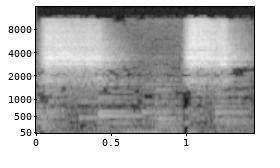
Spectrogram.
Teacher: El último sonido de este verbo es sh, sh. Es un sonido sordo.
